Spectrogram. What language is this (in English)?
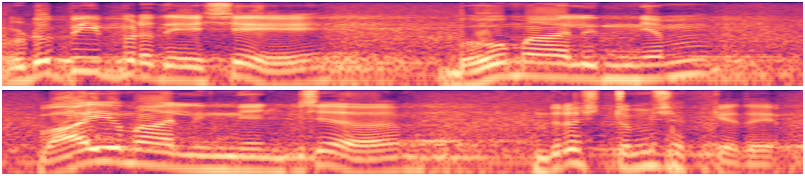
Sanskrit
